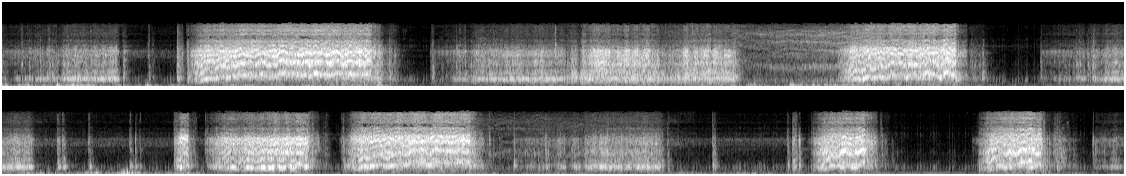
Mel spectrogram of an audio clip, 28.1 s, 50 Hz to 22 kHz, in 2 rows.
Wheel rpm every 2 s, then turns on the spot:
10, 120, 40, 20, 20, 90, 10, 0, 40, 90, 20, 10, 40, 40.
6-10 12-14 20-22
